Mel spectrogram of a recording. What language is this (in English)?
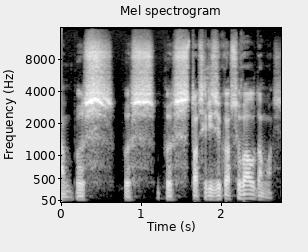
Lithuanian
